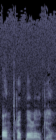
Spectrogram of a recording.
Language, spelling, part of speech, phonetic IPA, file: Polish, antropologia, noun, [ˌãntrɔpɔˈlɔɟja], Pl-antropologia.ogg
